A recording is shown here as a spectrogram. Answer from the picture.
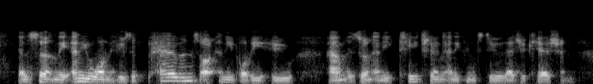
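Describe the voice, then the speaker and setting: He is a man with a northern English accent. He talks at a very fast pace. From northern England. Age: 30s. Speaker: education researcher. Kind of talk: online lecture.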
